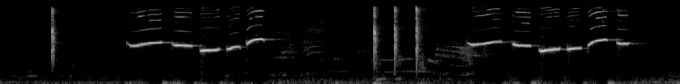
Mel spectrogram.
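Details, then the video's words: White-rumped shama female calling to provoke males into singing: two phrases of pure whistled notes, each stepping down then rising at the end, separated by a burst of sharp clicks. "dengar suara murai betina gacor semua murai pasti nyaut ngeplong"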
